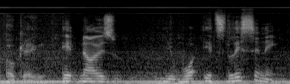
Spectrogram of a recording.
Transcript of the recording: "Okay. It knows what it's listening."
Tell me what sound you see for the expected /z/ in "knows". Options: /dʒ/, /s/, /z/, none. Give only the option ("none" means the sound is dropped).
/z/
